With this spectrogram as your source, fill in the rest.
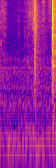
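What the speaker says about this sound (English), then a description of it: "I'm going to shuffle, get you a card from the Angel Answers Oracle deck" An Angel Answers Oracle card deck is shuffled quietly in a calm room, with a soft ongoing riffle and a brief crisp flutter of cards near the end.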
